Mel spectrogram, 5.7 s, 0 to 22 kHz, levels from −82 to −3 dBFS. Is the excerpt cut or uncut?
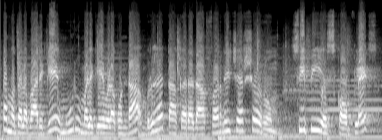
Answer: cut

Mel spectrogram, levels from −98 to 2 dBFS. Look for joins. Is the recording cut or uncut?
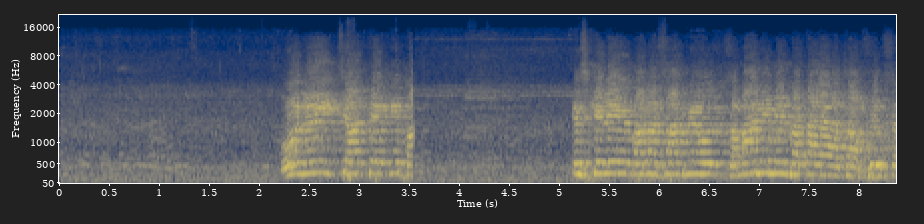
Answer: cut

